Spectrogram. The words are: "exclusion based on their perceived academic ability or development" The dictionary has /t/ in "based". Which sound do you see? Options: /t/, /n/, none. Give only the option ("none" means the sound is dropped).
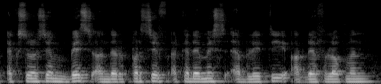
none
